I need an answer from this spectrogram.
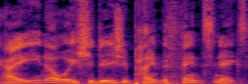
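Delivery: normal talking voice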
